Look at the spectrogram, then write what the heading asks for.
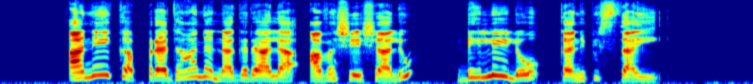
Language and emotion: Telugu, neutral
